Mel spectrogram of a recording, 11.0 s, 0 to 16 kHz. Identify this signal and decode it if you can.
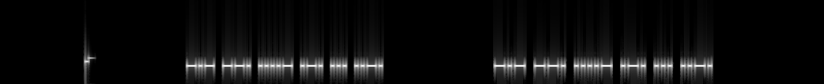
Morse code, heard as a keyed tone, about 30 wpm, 700 Hz. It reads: KG4RSF KG4RSF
